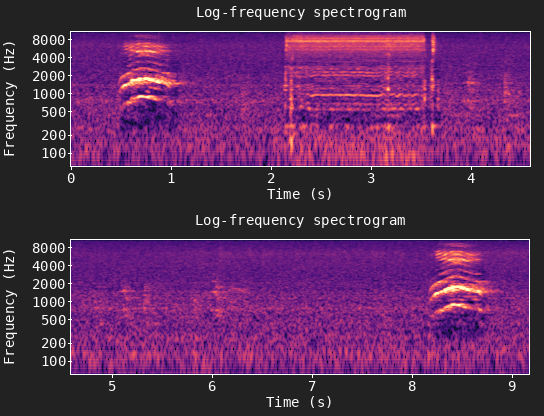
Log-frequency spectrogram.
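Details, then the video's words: On a warm, sunny April afternoon, a male Gambel's quail gives two loud, nasal, cat-like calls about eight seconds apart, with a brief steady mechanical hum between them. "Gambel's quail call"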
